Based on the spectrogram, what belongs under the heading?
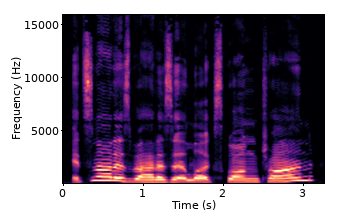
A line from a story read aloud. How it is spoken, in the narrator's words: Tongfan mumbles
